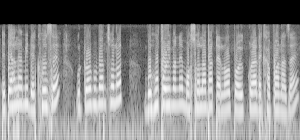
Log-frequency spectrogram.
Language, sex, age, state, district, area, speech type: Assamese, female, 30-45, Assam, Dibrugarh, rural, spontaneous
